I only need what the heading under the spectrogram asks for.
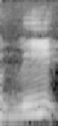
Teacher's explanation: سیٹی نما آواز نہ آئے، اگر سیٹی نما آواز آ رہی تو یہ حرف زال زا بن جائے گا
